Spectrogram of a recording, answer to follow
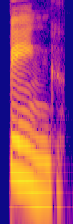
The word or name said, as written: पेंग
